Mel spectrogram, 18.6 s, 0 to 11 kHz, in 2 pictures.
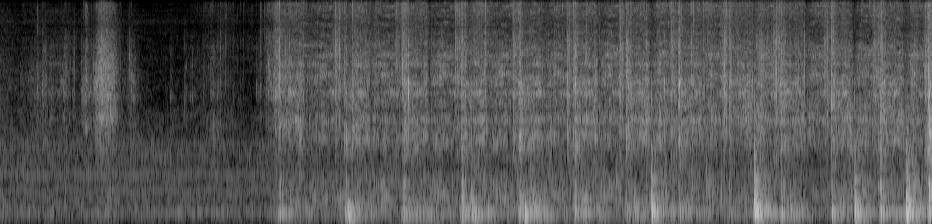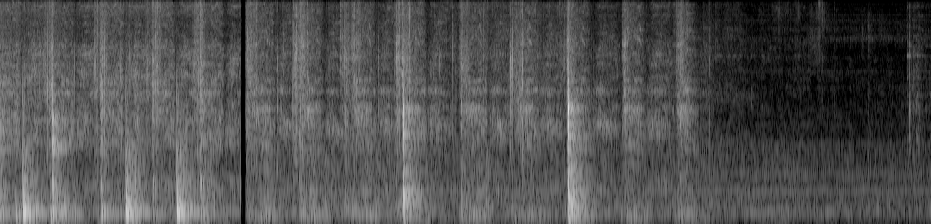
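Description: Cutlery and kitchenware clinking, knocking and scraping against dishes in an irregular run of small impacts, with one sharp knock about 15 seconds in.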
